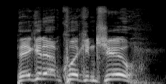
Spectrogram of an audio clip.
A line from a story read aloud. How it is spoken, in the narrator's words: yelled Maximilian from behind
